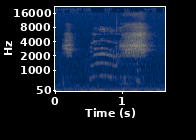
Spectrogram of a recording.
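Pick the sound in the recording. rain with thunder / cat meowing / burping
cat meowing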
